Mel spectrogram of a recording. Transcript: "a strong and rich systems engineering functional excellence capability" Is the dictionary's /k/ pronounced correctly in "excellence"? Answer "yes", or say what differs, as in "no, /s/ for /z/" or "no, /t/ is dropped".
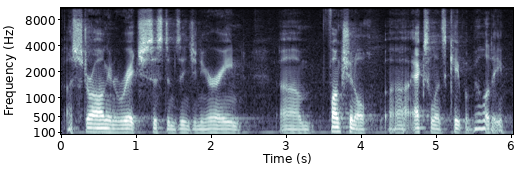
yes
